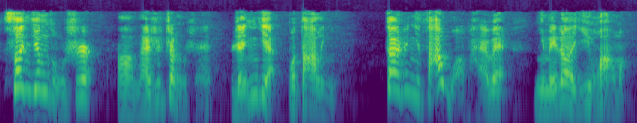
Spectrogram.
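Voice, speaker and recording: A man's voice: high-pitched, wildly swooping pitch, moderate pace, vocal fry, sharp tone, husky, dull audio, exaggerated voice. A man voicing a vengeful weasel spirit that possesses a young woman, cursing and threatening in a storyteller's retelling. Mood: furious.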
